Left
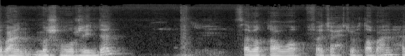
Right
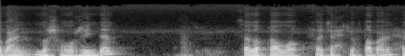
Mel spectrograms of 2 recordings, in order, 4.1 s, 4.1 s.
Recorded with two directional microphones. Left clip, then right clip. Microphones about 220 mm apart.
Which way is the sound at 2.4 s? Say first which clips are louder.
Right 4 dB; 20° right (ahead or behind).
